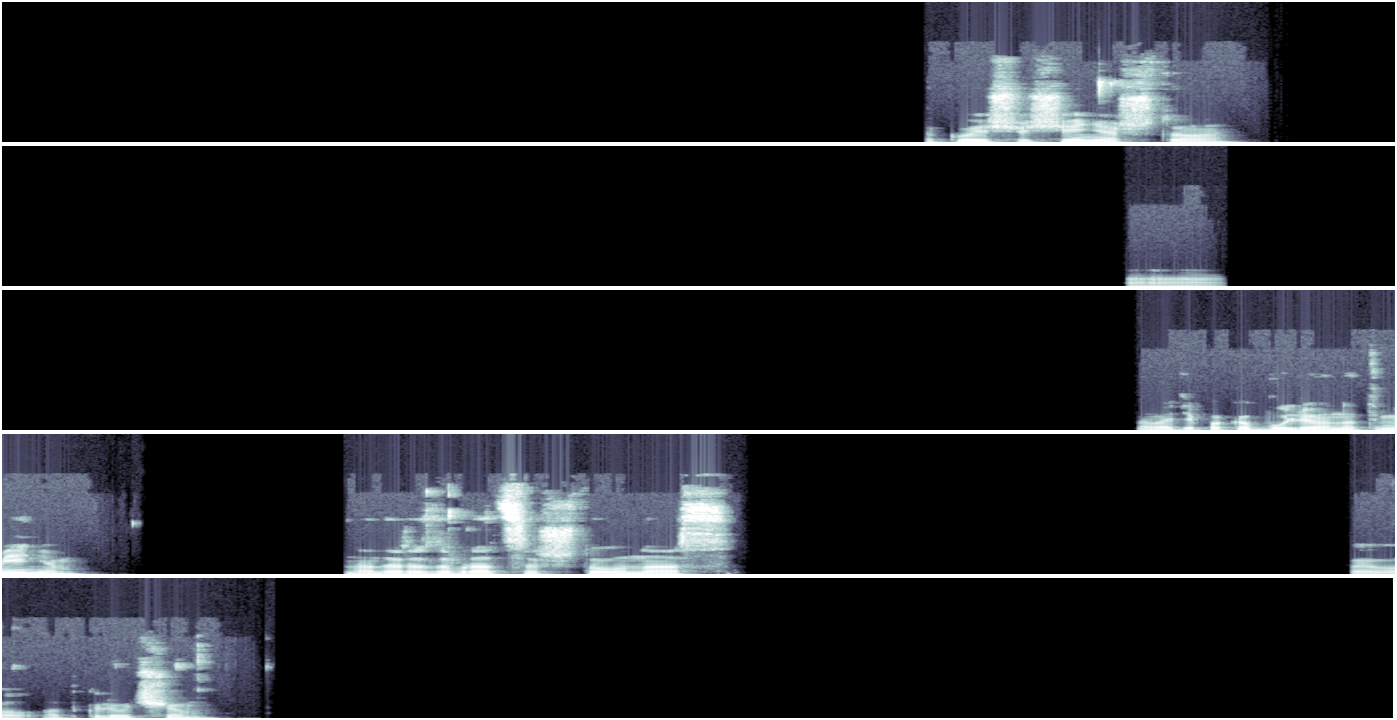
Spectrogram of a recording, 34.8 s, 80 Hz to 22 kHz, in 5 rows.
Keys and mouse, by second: 0.2 shift+middle click, 0.9 Tab, 2.7 middle click, 3.6 Tab, 5.5 g, 15.2 click, 15.7 click, 16.3 click, 16.8 click, 17.4 click, 18.9 click, 20.3-21.6 middle drag, 22.1 shift+middle drag, 23.2 shift+z, 25.2 shift+z, 25.8 middle click, 27.9 click, 28.4 middle click, 29.0 shift+middle click, 29.8 Tab, 31.3-32.4 middle drag, 33.0 shift+middle click, 33.6 Tab, 33.9 middle click, 34.5 q.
